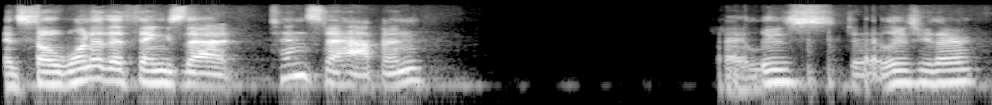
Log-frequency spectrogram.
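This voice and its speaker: A man's voice: medium pitch, unhurried, fairly bright tone. A university faculty member giving an online talk, his mic cutting in and out so his volume rises and falls, with many fillers and restarts. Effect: mic cutting in and out, uneven volume. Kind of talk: online conference presentation. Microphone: video call mic.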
